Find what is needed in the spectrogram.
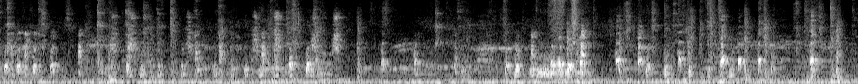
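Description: Rooster clucking in short calls, among scattered light taps and clicks.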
